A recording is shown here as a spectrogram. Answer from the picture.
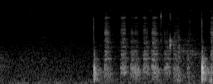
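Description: A coin-style scratcher scraping the coating off a scratch-off lottery ticket: a sharp tap about a second in, then quick short scratching strokes.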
